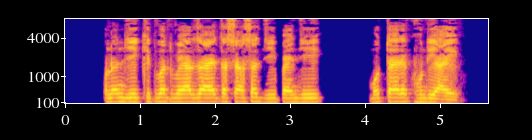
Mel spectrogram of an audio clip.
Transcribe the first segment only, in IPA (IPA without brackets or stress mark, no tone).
ʊ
